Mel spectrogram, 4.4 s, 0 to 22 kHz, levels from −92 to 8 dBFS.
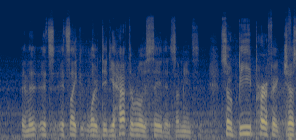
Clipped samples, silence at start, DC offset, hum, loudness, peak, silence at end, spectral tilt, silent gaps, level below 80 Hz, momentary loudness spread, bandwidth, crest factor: under 0.1%; 0 s; under 0.1%; none; -32 LUFS; -14 dBFS; 0 s; -6 dB/octave; none; -52 dBFS; 11 LU; 13.5 kHz; 18 dB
